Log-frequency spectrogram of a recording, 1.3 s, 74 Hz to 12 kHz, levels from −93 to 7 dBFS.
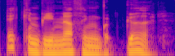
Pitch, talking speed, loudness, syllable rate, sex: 105 Hz, 275 wpm, -19 LUFS, 5.9 syllables/s, male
